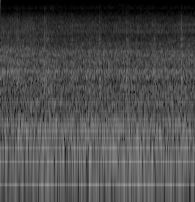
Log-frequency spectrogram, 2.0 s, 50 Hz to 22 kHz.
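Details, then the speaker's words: Chinese 12/24V diesel air and water heater (5–7 kW), just after the glow plug switched off, fan at about 3,400 RPM, putting out warm air. Steady even whoosh of fan and burner, no misfiring or popping; lit and running normally. "Oh. I think the glow plug's gone off and it's now running."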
